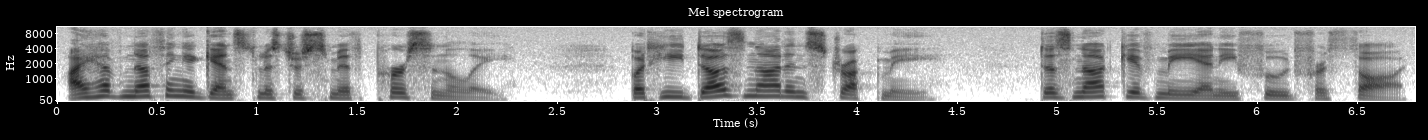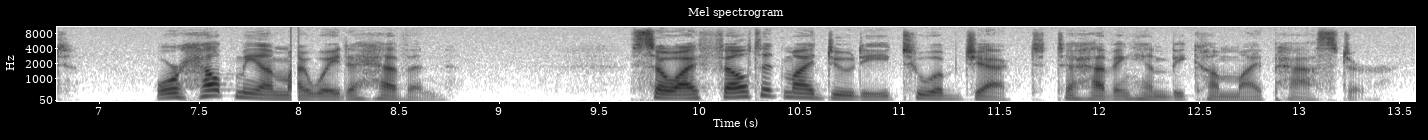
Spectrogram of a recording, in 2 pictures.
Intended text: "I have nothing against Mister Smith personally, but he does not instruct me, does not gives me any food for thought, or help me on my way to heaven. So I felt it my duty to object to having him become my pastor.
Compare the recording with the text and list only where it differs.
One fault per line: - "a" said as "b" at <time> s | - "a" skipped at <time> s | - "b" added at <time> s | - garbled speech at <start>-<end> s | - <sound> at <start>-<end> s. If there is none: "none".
- "gives" said as "give" at 5.3 s
- dropout at 8.0-8.0 s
